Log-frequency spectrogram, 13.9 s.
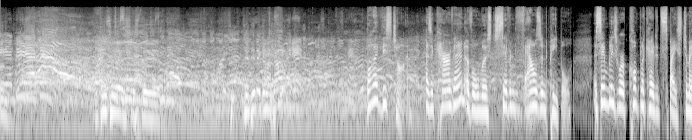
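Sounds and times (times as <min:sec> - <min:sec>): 
large stadium crowd protesting and shouting: 0:00.0 - 0:11.3
speech: 0:01.9 - 0:03.5, 0:04.8 - 0:06.2, 0:07.3 - 0:13.8.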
